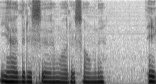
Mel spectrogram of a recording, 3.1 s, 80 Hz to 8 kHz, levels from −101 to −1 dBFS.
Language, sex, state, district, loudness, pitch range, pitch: Hindi, male, Bihar, Vaishali, -13 LUFS, 155-170 Hz, 165 Hz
